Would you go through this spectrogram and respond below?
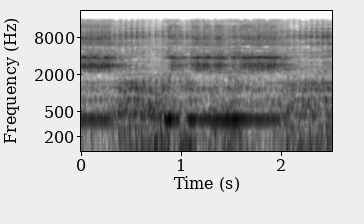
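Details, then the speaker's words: Motorcycle horn tested at idle: thin horn note flutters and drops out as lights also flicker; stronger when revved. Weak pulsing horn (description blames light rectifier). "como lo pueden ver amigos cuando lo acelero también la intensidad del claxon es fuerte pero Israel lente la luz y el claxon empiezan a parpadearse el sonido Está parpadeando también"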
